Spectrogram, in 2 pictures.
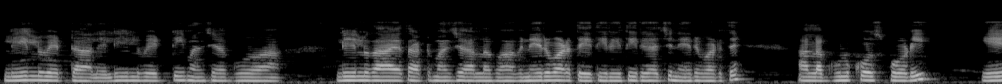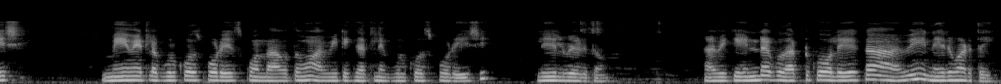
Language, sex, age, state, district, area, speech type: Telugu, female, 45-60, Telangana, Jagtial, rural, spontaneous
